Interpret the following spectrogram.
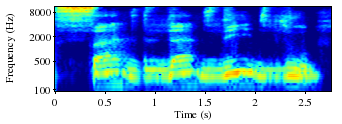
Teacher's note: ujung lidah bertemu dengan ujung gigi seri bawah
